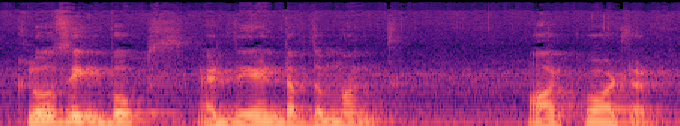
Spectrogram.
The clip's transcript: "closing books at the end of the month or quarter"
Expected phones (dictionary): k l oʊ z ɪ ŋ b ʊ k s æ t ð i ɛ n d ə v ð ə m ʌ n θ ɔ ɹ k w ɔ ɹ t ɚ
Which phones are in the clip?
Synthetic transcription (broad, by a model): k l oʊ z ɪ ŋ b ʊ k s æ t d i ɛ n d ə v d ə m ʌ n t ɔ ɹ k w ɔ ɹ t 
